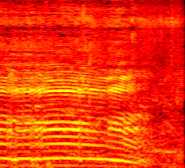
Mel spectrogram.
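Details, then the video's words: A cow (milch cow) bought by a Comilla farmer at Raniganj market in Ghoraghat upazila gives one long, deep, harmonic moo that slowly falls in pitch and fades after about one and a half seconds. "গাভী গরু"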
